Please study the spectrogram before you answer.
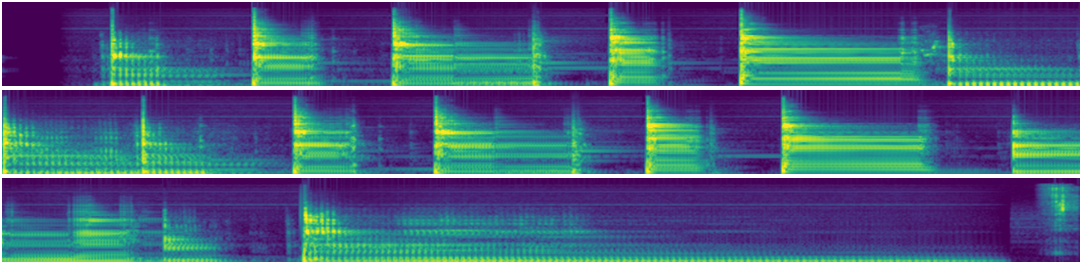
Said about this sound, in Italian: Sigla.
